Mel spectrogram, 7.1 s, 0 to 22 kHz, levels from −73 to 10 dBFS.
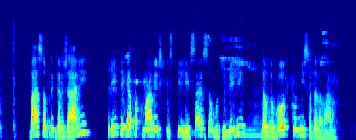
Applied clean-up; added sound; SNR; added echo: neural mask model RNNoise.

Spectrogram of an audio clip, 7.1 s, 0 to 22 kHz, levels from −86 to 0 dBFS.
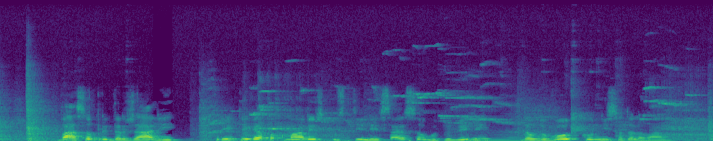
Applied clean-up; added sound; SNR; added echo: none; Squeak / Wood; 14 dB; none.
